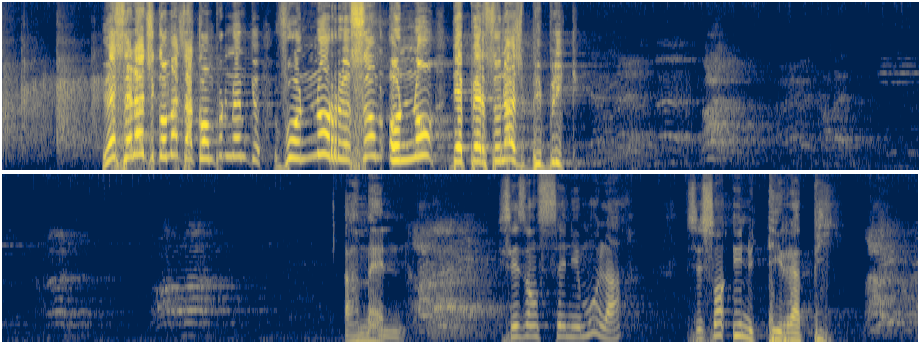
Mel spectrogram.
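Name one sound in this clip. A man speaks loudly into a microphone, heard through loudspeakers in an echoing hall.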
